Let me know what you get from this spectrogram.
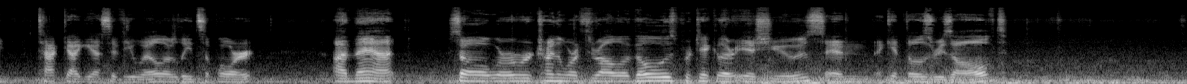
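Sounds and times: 
heavy vehicle engine rumbling: 0:00.0 - 0:11.8
speech: 0:00.4 - 0:02.7, 0:03.3 - 0:10.2.

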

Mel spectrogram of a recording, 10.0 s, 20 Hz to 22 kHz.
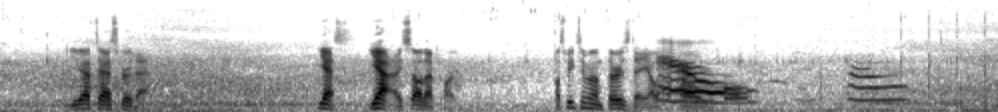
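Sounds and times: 
speech: 0:00.7 - 0:01.7, 0:03.2 - 0:04.7, 0:05.5 - 0:07.3
cat meowing: 0:06.6 - 0:07.6, 0:08.5 - 0:09.1.

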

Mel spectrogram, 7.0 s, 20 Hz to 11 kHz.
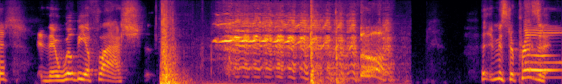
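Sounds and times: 
speech: 0:00.0 - 0:05.0, 0:06.0 - 0:07.0
horse hooves clopping: 0:02.5 - 0:05.1
horse whinnying, startled by a camera flash: 0:02.6 - 0:05.2.

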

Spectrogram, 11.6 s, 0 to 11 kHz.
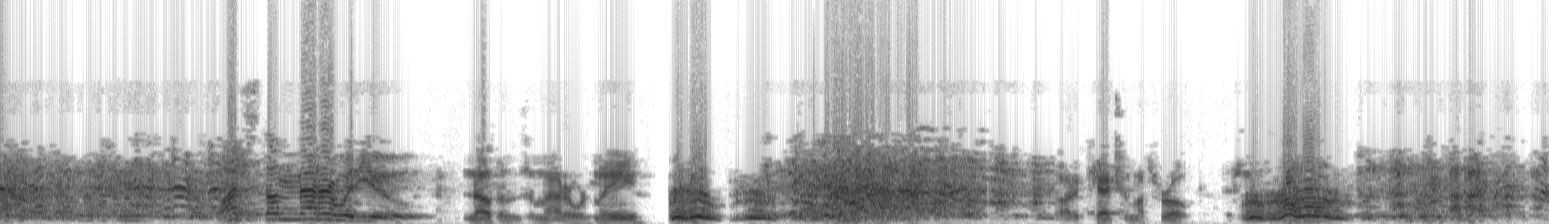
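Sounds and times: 
laughter: 0:00.0 - 0:02.5, 0:05.0 - 0:08.4, 0:09.3 - 0:11.6
speech: 0:00.9 - 0:06.9, 0:08.0 - 0:11.4
man imitating a dog yelp: 0:05.0 - 0:05.6, 0:09.3 - 0:10.2.

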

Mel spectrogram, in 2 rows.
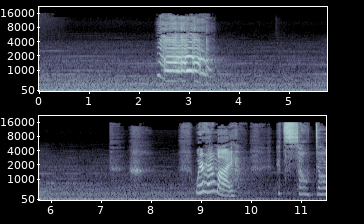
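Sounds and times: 
steady low rumble: 0:00.0 - 0:11.5
woman screaming: 0:02.4 - 0:03.7
speech: 0:09.0 - 0:09.8, 0:10.5 - 0:11.5.

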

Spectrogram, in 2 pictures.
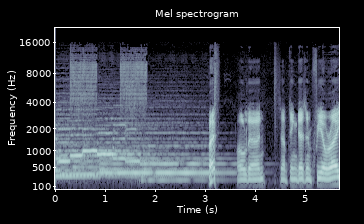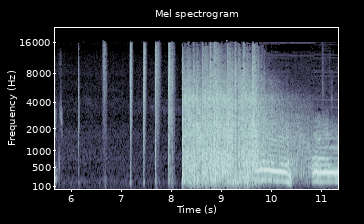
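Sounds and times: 
speech: 0:03.1 - 0:05.9, 0:09.7 - 0:11.3
gunshots: 0:07.7 - 0:10.9
rapid continuous gunfire: 0:08.2 - 0:10.2.

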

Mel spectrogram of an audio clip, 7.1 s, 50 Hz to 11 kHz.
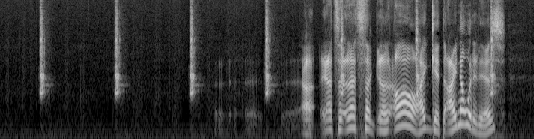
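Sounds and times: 
clock ticking: 0:00.5 - 0:00.8, 0:01.5 - 0:01.8, 0:02.5 - 0:02.8, 0:03.5 - 0:06.8
speech: 0:02.9 - 0:06.8
person talking loudly: 0:04.0 - 0:06.8.

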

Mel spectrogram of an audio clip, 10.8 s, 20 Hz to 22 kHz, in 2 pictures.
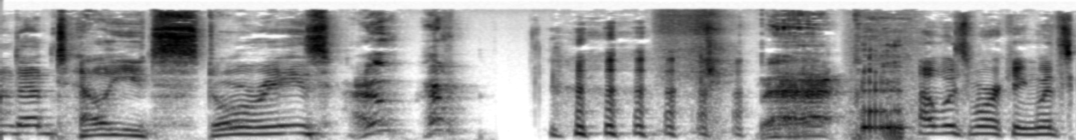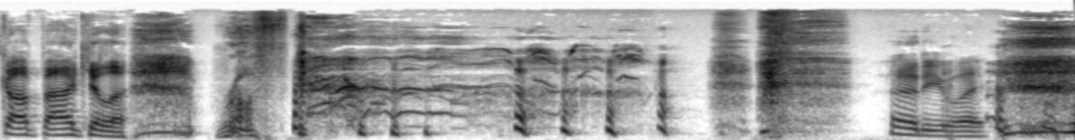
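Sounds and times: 
speech: 0:00.0 - 0:08.4, 0:09.8 - 0:10.7
dog barking sharp yappy barks: 0:01.8 - 0:02.4
laughter: 0:02.7 - 0:04.0, 0:06.8 - 0:09.4, 0:10.1 - 0:10.7.

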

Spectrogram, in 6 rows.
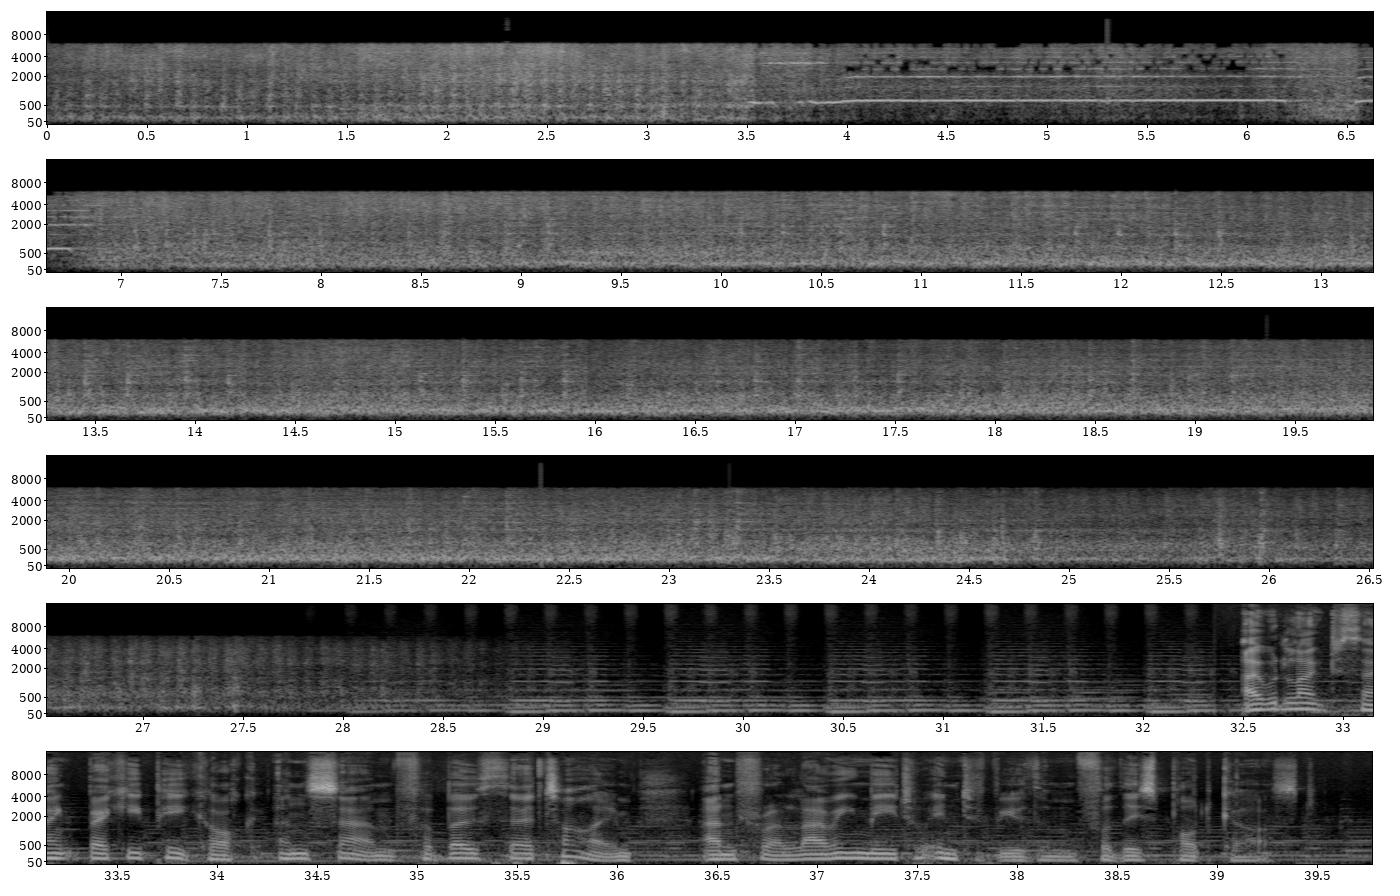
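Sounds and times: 
rhythmic clatter of locomotive wheels on track: 0:00.0 - 0:03.9, 0:06.2 - 0:28.1
locomotive running along the railway: 0:00.0 - 0:39.7
speech: 0:32.5 - 0:39.6.

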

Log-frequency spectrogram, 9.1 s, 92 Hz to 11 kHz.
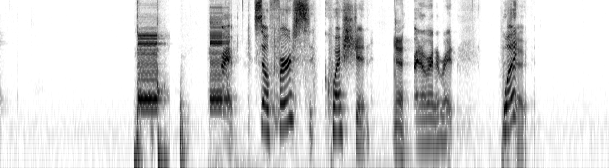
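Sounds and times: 
game-show buzzer: 0:02.1 - 0:02.5
speech: 0:03.9 - 0:08.0.

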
